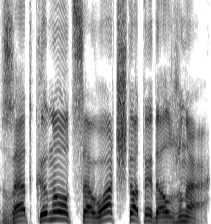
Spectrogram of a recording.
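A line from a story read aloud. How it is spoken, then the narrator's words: Furious roar. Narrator (Russian): взревел он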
